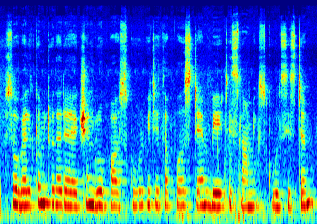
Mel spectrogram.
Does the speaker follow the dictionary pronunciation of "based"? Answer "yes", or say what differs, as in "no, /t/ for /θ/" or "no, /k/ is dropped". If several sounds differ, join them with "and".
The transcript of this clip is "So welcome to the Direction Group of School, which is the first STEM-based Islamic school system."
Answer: no, /s/ is dropped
